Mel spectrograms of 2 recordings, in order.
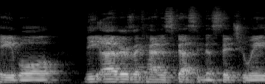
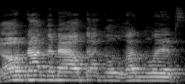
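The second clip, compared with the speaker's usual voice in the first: high, louder imitation of a kiss refusal; mock squeamish protest; 6 semitones higher, 3 dB louder, faster than usual. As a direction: fend off a kiss in a raised mock voice.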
